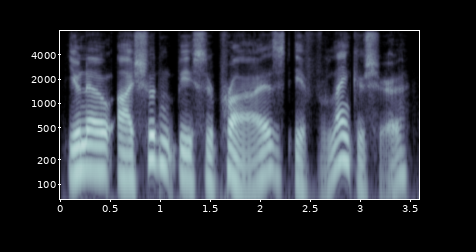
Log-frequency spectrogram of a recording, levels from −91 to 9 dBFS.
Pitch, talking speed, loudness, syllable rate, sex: 125 Hz, 135 wpm, -17 LUFS, 3.9 syllables/s, male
